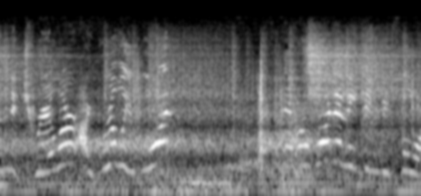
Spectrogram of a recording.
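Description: A boy's high-pitched, excited voice, rising and falling in pitch, over a steady low rumble.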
